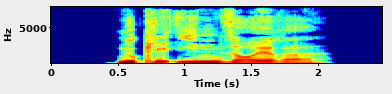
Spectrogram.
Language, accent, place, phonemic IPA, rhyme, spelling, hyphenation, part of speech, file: German, Germany, Berlin, /nukleˈiːnˌzɔɪ̯ʁə/, -iːnzɔɪ̯ʁə, Nukleinsäure, Nu‧kle‧in‧säu‧re, noun, De-Nukleinsäure.ogg
- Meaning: nucleic acid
